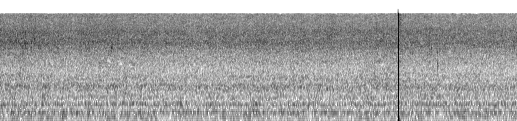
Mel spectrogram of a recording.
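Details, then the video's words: Wintering honey bees in Langstroth-Root hives out on a cleansing flight. A steady low hum of many bees is heard throughout, broken by a single sharp click near the end. "Зимно облитане на пчели"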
